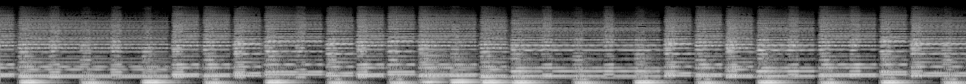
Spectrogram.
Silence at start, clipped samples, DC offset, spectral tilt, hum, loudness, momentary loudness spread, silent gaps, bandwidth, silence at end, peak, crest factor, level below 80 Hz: 0 s; under 0.1%; under 0.1%; -3.5 dB/octave; none; -11 LUFS; 4 LU; none; 16 kHz; 0 s; 0 dBFS; 12 dB; -22 dBFS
